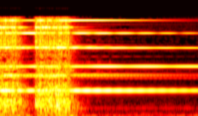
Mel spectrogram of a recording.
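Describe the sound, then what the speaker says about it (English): A telephone bell rings loud and close in two quick bursts, then its tone lingers and fades over a couple of seconds, with no voices. "The telephone rings."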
